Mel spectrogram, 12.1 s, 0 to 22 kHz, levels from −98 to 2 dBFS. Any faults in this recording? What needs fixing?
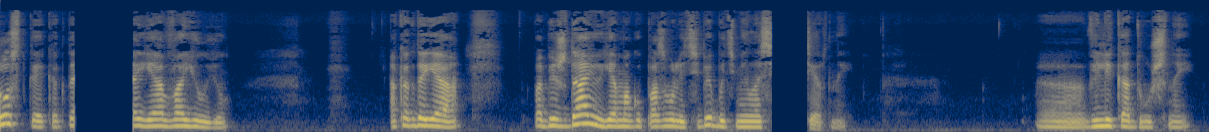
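The speech cuts to silence mid-flow twice and then carries on: from 0.74 to 1.34 s, about 0.59 s, just before "я воюю", and from 7.71 to 8.08 s, about 0.36 s, right after "могу позволить себе быть". These are playback stalls, likely from the player running out of buffered data or its audio thread being blocked. Giving the output a larger buffer and keeping the audio thread free of blocking work would prevent them.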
